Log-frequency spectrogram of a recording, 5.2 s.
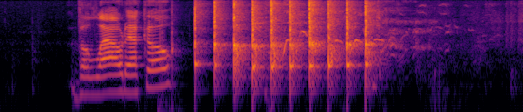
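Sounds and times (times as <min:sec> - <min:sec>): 
speech: 0:00.7 - 0:01.8
fast hand clapping: 0:02.0 - 0:03.9.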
